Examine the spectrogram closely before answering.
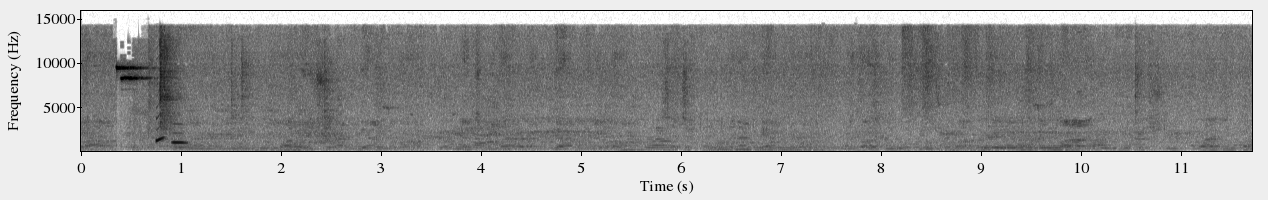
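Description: A man chants steadily in a low voice, close by.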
